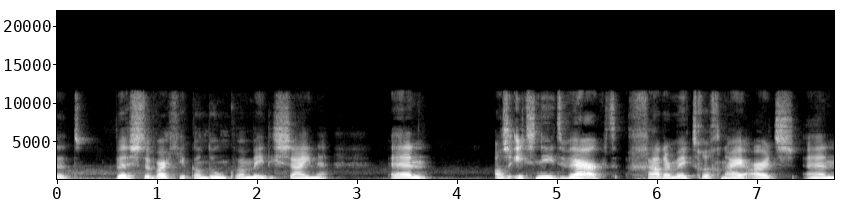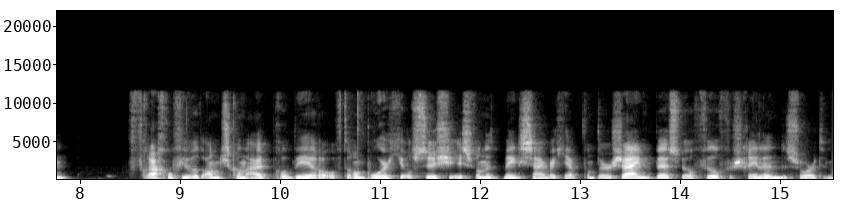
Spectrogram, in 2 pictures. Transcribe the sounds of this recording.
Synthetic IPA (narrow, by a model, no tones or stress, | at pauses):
ɦətbɛstəʋɑcjəkɑndunkʋaːmejdisɛjnə | ʔɛn | ɑlˠsitsnitʋɛɹktχaːdaːɹmejtərɵχnaːɹjə̰ʔɑɹtsɛn | fraːχɔfjəʋɑtɑ̰ndəɹskɑnœ̰ɥt̚prowbɪːɾə̰nʔɔ̰fdərənbuːɹcəʔɔfsʏʃjəɪsfɑnɦət̚mejdisɛjnʋɑ̰tjəɦɛp̚tʋɑntɛɹzɛjnbɛstʋɛlˠv̥ɪːlˠvəɹsχɪləndəsʊːɹtən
